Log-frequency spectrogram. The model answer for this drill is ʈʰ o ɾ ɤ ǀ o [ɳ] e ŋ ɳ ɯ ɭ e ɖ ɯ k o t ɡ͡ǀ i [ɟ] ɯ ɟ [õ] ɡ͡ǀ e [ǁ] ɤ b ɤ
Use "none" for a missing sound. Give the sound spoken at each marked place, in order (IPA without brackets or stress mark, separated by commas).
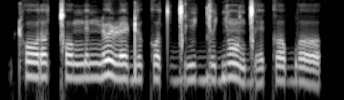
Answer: ŋ, ɟ, õ, k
